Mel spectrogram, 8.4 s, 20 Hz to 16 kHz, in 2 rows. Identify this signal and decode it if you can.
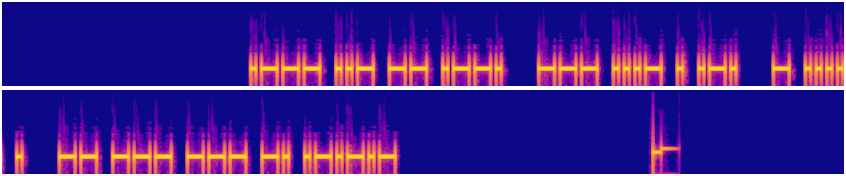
Morse code, heard as a keyed tone, about 44 wpm, 700 Hz. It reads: JUMP OVER THE MOON.
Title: Sentences from Top 1300 Words 45wpm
